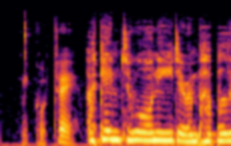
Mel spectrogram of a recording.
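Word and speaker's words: Miqo'te: I've been pronouncing Miquote, incorrectly this whole time. Miquote.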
